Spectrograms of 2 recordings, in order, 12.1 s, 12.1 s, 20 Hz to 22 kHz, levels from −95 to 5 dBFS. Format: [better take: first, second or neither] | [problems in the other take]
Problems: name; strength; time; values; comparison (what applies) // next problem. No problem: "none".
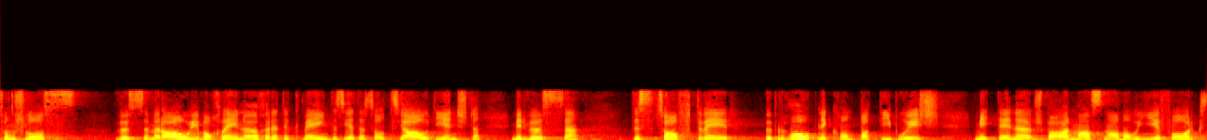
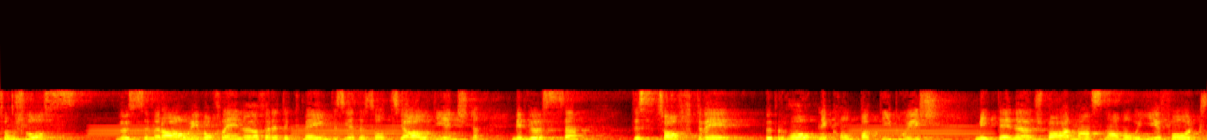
first | background sound (Wind instrument, woodwind instrument); 19 dB below the speech // room echo; dies away in 1.2 s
